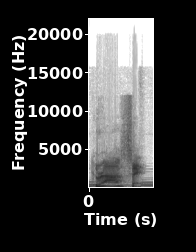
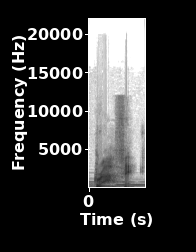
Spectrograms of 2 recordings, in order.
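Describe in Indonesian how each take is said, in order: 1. Konsonan di tengah itu bunyi f. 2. Konsonan di tengah itu bunyi f.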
